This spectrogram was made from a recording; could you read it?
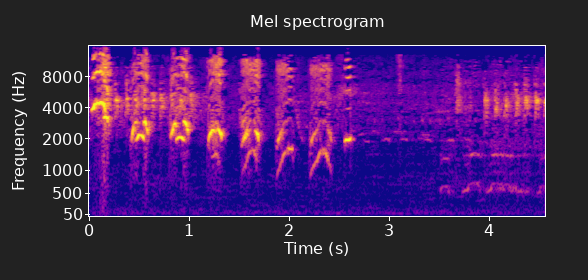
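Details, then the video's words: Greater green leafbird contest-training song: quick run of bright whistled notes sliding downward, each slightly lower and arched, then a pause followed by faint thin whistles and softer lower warbling. "Masteran Cucak Ijo Full Tembakan Paling Dicari Oleh Juri Lomba"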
